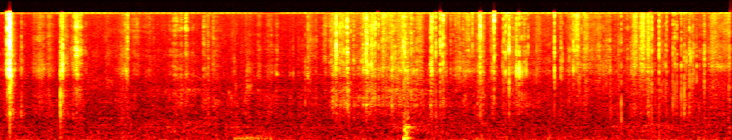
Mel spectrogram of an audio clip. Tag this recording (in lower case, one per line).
crumpling
inside a small room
